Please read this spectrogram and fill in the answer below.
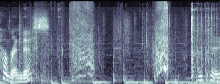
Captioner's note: zipper zipping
